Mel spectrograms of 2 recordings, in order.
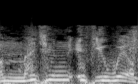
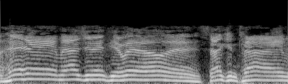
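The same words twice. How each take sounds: First: Measured, ominous TV host intro; full Rod Serling impression. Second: Higher, casual throwaway read; offhand, noncommittal run-through; half-hearted rehearsal. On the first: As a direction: snap into a deliberate narrator voice. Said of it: "he knew to save it for the live". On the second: Retold or imitated. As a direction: imitate an actor not bothering with the impression. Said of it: "you don't even sound like him".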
